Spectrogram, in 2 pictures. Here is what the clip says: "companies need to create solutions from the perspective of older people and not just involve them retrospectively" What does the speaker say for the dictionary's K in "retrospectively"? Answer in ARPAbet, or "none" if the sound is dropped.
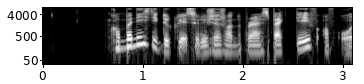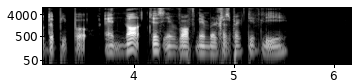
K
